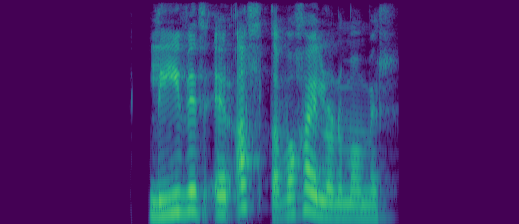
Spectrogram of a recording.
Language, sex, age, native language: Icelandic, female, 30-39, Icelandic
